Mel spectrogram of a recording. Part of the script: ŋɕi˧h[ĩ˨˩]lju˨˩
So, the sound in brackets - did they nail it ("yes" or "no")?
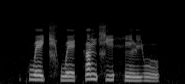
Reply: yes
